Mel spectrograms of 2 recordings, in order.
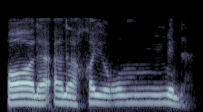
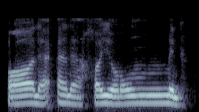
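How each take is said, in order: Both takes have the same delivery.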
